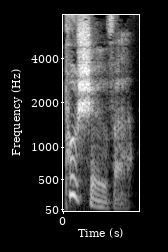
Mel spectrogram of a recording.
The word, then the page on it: pushover: British English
